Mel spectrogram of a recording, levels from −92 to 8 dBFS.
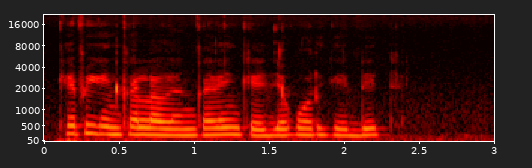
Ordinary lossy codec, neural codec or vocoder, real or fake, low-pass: none; vocoder, 44.1 kHz, 128 mel bands every 512 samples, BigVGAN v2; fake; none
